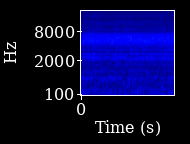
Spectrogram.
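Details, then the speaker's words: Sony MiniDisc player stuck in standby, powered up before opening: faint, steady high whir that never changes pitch, like a transport motor spinning with no load; owner suspects a failed belt. "but it does sound like a motor with no load on that to be honest in if a belt has failed so it might be a simple fix"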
